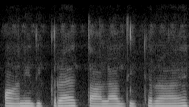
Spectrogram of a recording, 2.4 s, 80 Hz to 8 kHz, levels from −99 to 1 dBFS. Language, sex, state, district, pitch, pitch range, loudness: Hindi, female, Uttar Pradesh, Deoria, 185 Hz, 185-195 Hz, -37 LUFS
